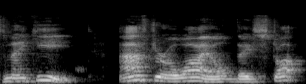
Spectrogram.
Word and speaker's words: Nike: us in north america we would have called it nike because because it looks like like right or mike but it's nike after a while they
